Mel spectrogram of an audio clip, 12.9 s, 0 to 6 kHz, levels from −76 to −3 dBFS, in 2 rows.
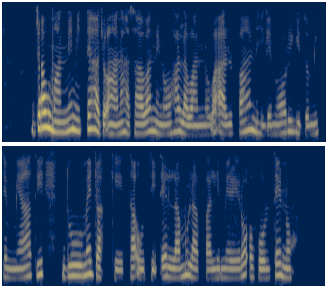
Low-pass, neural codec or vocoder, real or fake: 5.4 kHz; none; real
